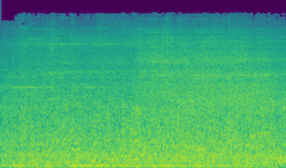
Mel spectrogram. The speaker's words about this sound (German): Ein Novembermontag im Zürcher Bahnhof. Es wird gebaut. Überall.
